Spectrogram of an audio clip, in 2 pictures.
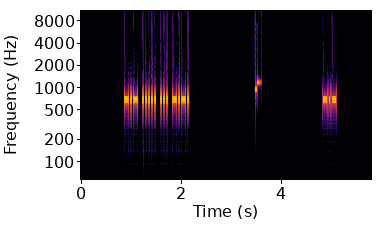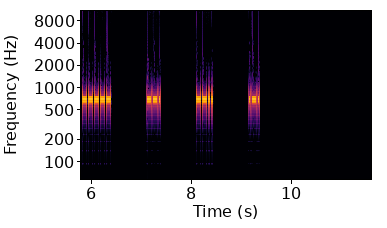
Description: Morse code, heard as a keyed tone, about 40 wpm, spaced as for 16 wpm, 700 Hz. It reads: K5SC K0GZR
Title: USA Call Signs - 8x Character Spacing - 40wpm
